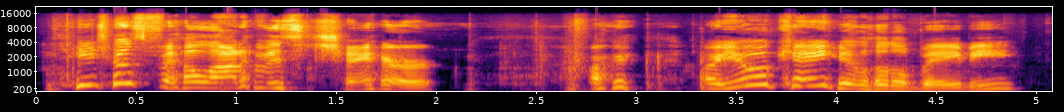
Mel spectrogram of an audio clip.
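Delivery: squealing with laughing concern; relieved laughter. Real, not acted. Dog falls off chair, she laughs.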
